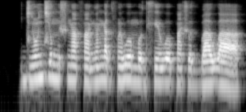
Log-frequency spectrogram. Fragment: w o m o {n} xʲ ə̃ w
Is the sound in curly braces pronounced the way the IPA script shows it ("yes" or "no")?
no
